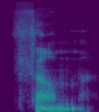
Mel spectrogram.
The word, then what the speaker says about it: thumb: It is a silent B at the end of this word, thumb.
